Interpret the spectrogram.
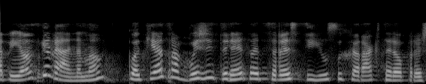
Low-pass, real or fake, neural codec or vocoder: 7.2 kHz; fake; codec, 16 kHz, 1 kbps, FreqCodec, larger model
